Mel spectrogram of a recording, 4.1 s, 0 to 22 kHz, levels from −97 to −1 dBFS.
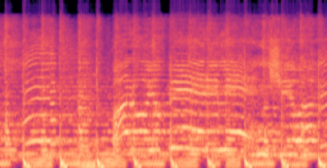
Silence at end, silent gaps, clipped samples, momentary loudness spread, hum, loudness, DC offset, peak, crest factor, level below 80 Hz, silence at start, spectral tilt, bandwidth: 0 s; none; 0.9%; 3 LU; none; -7 LUFS; under 0.1%; 0 dBFS; 8 dB; -18 dBFS; 0 s; -4 dB/octave; over 20 kHz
